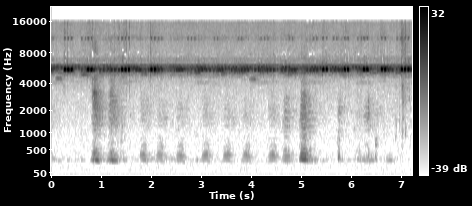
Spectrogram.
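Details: Frogs calling in a backwater chorus: a regular series of short, low grunts about every third of a second, some louder bursts, with a constant high-pitched insect buzz behind them.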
